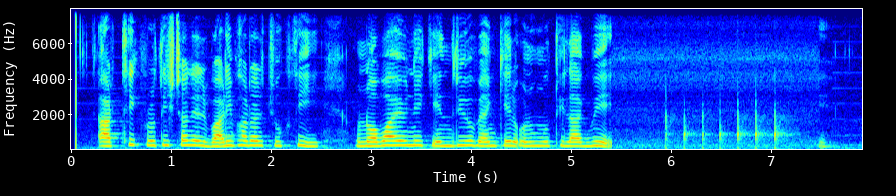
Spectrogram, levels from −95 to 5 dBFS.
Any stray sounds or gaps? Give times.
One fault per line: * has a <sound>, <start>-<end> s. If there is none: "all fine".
* has a thud, 5.9-7.3 s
